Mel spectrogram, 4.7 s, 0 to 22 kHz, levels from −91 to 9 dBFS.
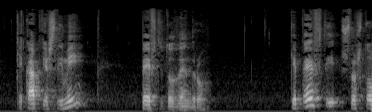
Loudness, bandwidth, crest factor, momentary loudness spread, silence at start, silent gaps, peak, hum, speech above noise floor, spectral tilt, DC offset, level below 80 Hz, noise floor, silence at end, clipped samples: -27 LUFS; 16 kHz; 24 dB; 14 LU; 0.2 s; none; -4 dBFS; none; 42 dB; -2.5 dB/octave; under 0.1%; -74 dBFS; -68 dBFS; 0 s; under 0.1%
